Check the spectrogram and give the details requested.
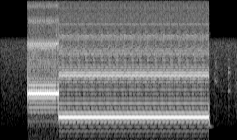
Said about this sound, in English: Guthrie Air, standby for tones.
